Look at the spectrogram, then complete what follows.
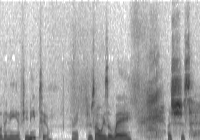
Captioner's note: inhales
